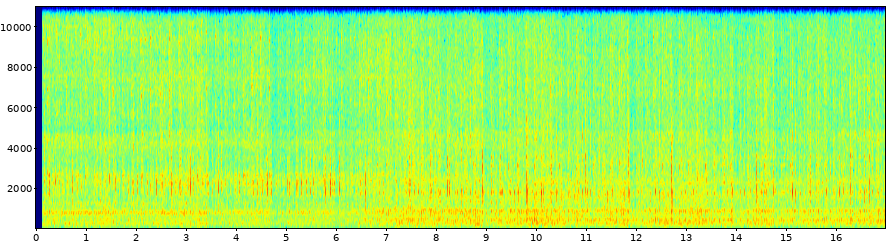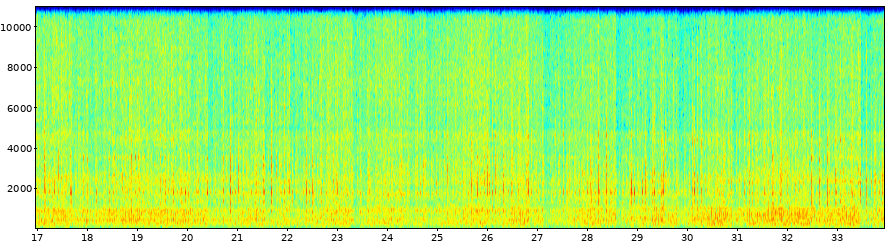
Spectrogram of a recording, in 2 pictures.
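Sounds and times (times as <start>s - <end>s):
air-cooled engine running: 0.1s - 33.9s
rapid knocking from cooling fan: 0.2s - 33.9s.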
